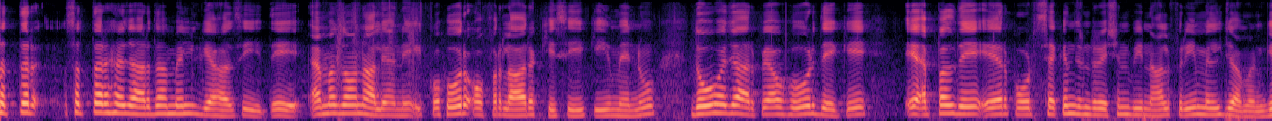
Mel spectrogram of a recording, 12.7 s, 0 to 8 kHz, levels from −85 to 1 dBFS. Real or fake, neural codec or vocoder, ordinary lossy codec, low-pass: real; none; none; none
